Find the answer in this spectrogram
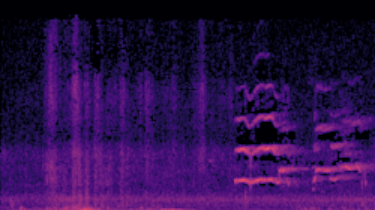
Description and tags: baldeagle-flap and cry
Not a very good recording, and very short - but this is the flapping of a juvenile bald eagle's wings and its cry. I didn't manage to get a good shot at this one, so that's all there is. But I'll try for a better sample as soon as I can. This is a real bald eagle - not a red-tailed hawk, which is what most eagle samples really are.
